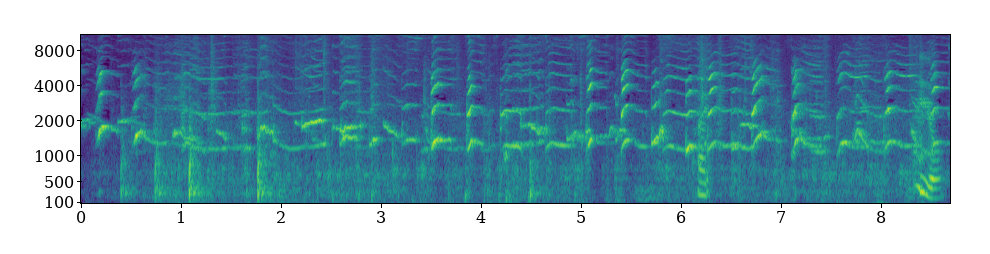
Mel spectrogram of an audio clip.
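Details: Eight Miniature Schnauzer puppies about 40 days old, indoors during weaning after their mother has scolded them; overlapping high, wavering whines and yelps from several pups, each bending up then down, packed densely throughout.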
